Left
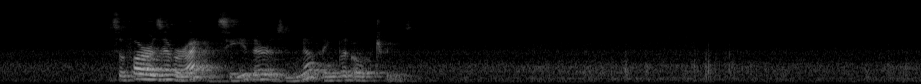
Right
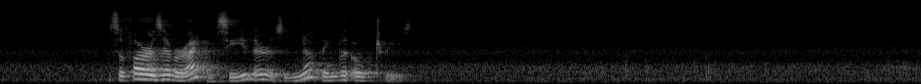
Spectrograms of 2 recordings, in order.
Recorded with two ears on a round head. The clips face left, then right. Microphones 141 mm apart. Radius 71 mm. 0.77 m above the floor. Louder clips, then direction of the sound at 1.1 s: Right 5 dB; 45° right (ahead or behind).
